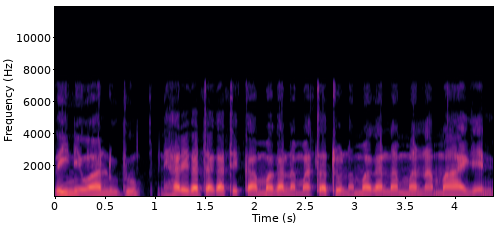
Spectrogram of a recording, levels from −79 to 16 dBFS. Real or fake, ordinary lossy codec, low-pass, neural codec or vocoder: real; none; 7.2 kHz; none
